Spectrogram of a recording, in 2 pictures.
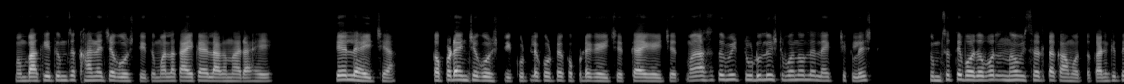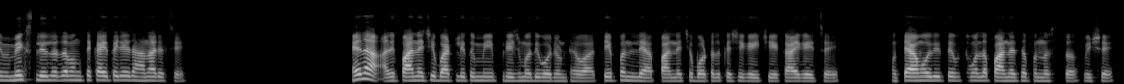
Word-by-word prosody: मग 170 - -6
बाकी 180 +2 +6
तुमच्या 195 +1 -3
खाण्याच्या 190 +1 0
गोष्टी 165 -1 -3
तुम्हाला 170 +1 -2
काय, 170 -1 +6
काय 175 0 +2
लागणार 160 -1 +1
आहे? 155 0 -4 0.7
ते 215 0 +5
लिहायच्या. 165 -5 +2 0.4
कपड्यांच्या 200 +1 +4
गोष्टी 175 -3 -2
कुठले-कुठले 185 +1 -4
कपडे 175 0 -3
घ्यायचे 160 -1 -2
आहेत? 160 - -12
काय 165 -1 +5
घ्यायचे 160 0 -2
आहेत? 160 - -8
मग 185 - -1
असं 200 0 -9
तुम्ही 225 0 -1
टु 215 - -2
डू 210 - -1
लिस्ट 215 -1 -3
बनवलेलं 210 -2 -3
आहे 180 - -2
एक 170 - -24
चेकलिस्ट 190 +2 -5 0.5
तुमचं 190 +3 -5
ते - - +5
बरोबर 205 0 +1
न 205 -1 -5
विसरता 200 0 -2
काम 170 -3 -2
होतं. 155 0 -8
कारण, 160 +1 +1
की 190 - -8
तुम्ही 190 -1 -4
मिक्स 210 0 +3
लिहिलं 195 0 +2
तर 200 - +4
मग 195 - -6
ते 205 - 0
काहीतरी 195 0 +2
राहणारच 180 -2 0
आहे. - - -7 1.7
हे 230 - +8
ना. 255 - +8
आणि 175 - +2
पाण्याची 185 +1 +6
बाटली 180 +1 +3
तुम्ही 180 0 -3
फ्रिजमध्ये 170 -1 -3
भरून 165 -1 -2
ठेवा. 155 -1 -2
ते 175 - +1
पण 185 +2 -3
लिहा 165 -2 +2
पाण्याची 160 +1 0
बॉटल 165 0 -3
कशी 165 +1 -5
घ्यायची 160 0 -3
आहे? 155 - -1
काय 160 0 +4
घ्यायचंय? 155 0 -4 0.5
मग 165 - -9
त्यामध्ये 180 0 +6
ते 185 - -1
तुम्हाला 180 0 -4
पाण्याचा 170 0 +3
पण 175 - -6
नसतं 160 -2 -6
विषय. 160 0 -5
180 Hz, 205 wpm, -26 LUFS, 165-195 Hz, 1.7 s, हे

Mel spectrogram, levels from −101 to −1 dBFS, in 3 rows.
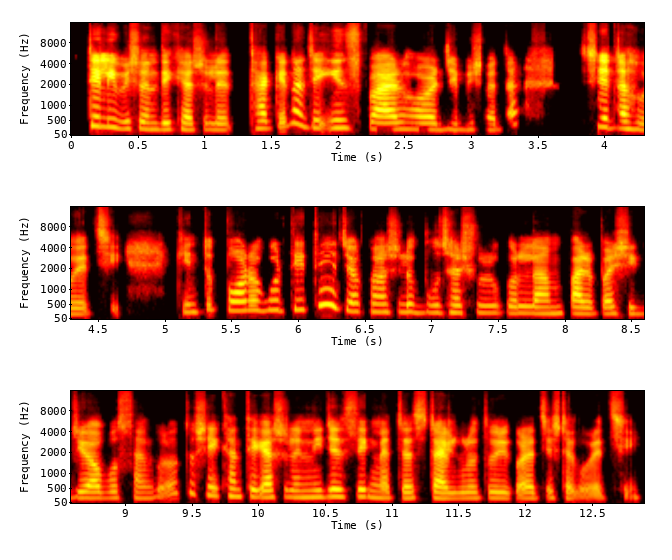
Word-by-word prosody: Television 245 -8 +9
দেখে 210 0 0
আসলে 205 -1 -1 0.3
থাকে 245 +1 +3
না, - - +4
যে 260 - +3
ইন্সপায়ার 215 -4 +5
হওয়ার 210 0 -1
যে - - 0
বিষয়টা? 200 - -5 0.6
সেটা 280 -5 +9
হয়েছি। 190 -1 -4 0.5
কিন্তু 250 0 -10 0.2
পরবর্তীতে 320 - -6 0.2
যখন 270 -1 -6
আসলে 260 0 -7
বুঝা 235 0 -5
শুরু 230 -1 -14
করলাম 215 -1 -3 0.2
পারিপার্শ্বিক 205 0 -1
যে - - 0
অবস্থানগুলো, 190 - -12
তো 340 - -14
সেখান 255 -2 -3
থেকে 225 -2 +3
আসলে 220 -2 -5
নিজের 235 +1 -1
সিগনেচার 200 -5 -3
স্টাইল 180 -2 +3
গুলো 185 0 -8
তৈরি 190 -1 -2
করার 185 - -3
চেষ্টা - - -3
করেছি। - - -5
225 Hz, 160 wpm, -25 LUFS, 200-255 Hz, 0.6 s, Television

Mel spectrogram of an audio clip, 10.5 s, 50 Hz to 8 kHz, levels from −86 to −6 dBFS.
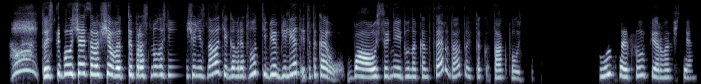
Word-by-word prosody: Ай! 390 +1 -2
То - - +2
есть, 245 0 +1
ты 320 - +3
получается 315 0 +5
вообще, 290 +1 +5
вот 255 -1 +4
ты 280 - +1
проснулась 270 +1 +1
и 270 0 -10
ничего 265 +1 -6
не 260 - -4
знала, 285 +8 +1
тебе 295 -6 -5
говорят: 250 0 -2
"Вот 330 +4 -1
тебе 295 0 +1
билет". 275 +7 -1
И - - -6
ты 245 - -13
такая: 270 -2 +1
"В - - -11
вау, 225 - +5
сегодня 250 +2 -6
иду 235 0 -8
на 235 0 -5
концерт, 255 - -3
да?" 245 +5 -5
То 290 -4 -11
есть, 230 -3 -13
так, 225 0 -10
так 210 0 -2
получ 190 -2 -10 1.1
Супер, 255 -2 0
супер, 255 -4 -3
вообще. 215 0 -9
260 Hz, 205 wpm, -21 LUFS, 235-290 Hz, 1.1 s, получается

